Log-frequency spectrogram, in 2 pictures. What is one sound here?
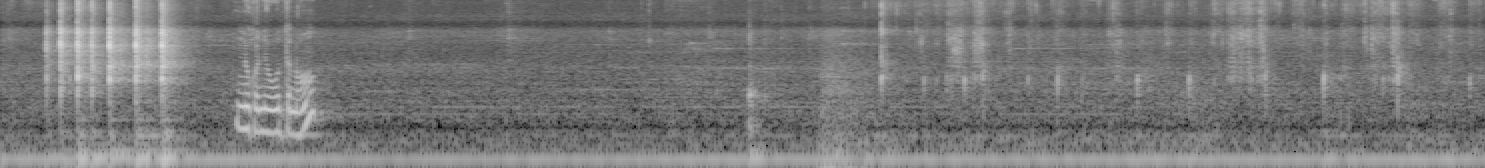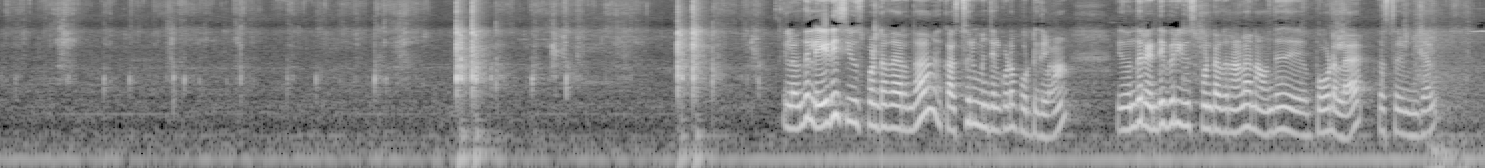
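A metal spoon scrapes and clinks against a plastic bowl while mixing a thick paste.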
